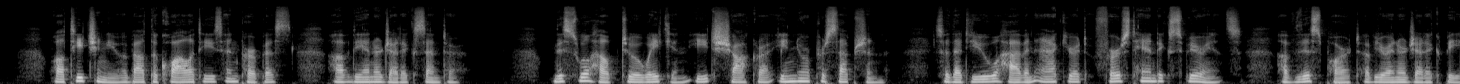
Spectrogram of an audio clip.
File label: Meditation Opening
